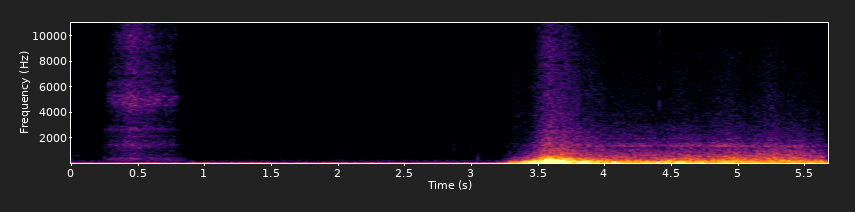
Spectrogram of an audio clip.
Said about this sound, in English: let's all take a moment to breathe deeply. We're going to hold our breath for a few seconds and exhale through the mouth.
